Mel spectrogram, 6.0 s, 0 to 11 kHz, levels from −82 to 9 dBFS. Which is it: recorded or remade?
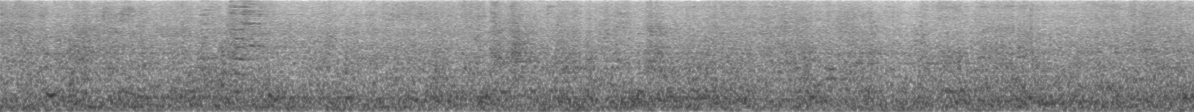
remade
